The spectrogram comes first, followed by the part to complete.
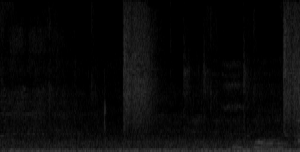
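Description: Steady low rumble of road and engine noise inside the cabin of a moving Mercedes-Benz car.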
